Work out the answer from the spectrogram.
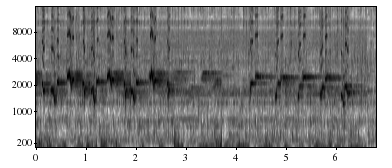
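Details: Yellow-vented bulbul's long, lively song, played to get other bulbuls active and singing. Bubbly whistled notes rise and drop in quick phrases over steady low rumbling thuds.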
